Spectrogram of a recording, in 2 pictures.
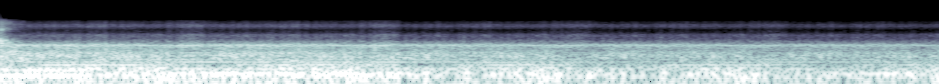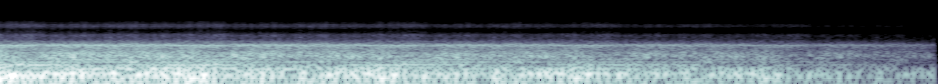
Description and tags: video game sounds games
